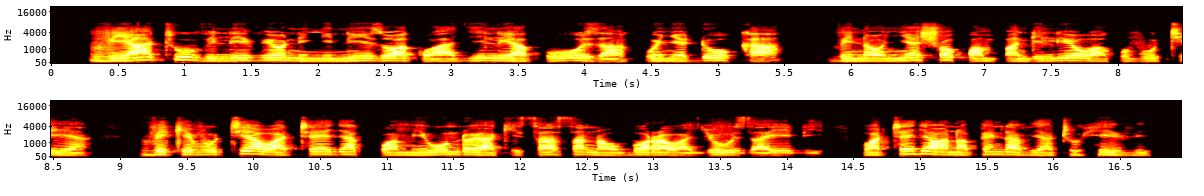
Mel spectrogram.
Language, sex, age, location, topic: Swahili, male, 18-24, Kisumu, finance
